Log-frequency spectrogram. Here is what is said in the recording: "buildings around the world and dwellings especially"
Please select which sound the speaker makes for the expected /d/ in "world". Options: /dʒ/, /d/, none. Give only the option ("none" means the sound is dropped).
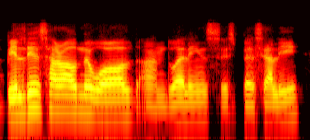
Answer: /d/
